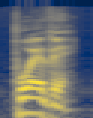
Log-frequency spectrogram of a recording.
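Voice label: "puede", Spanish, male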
